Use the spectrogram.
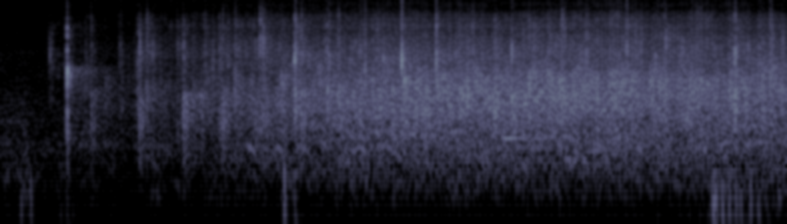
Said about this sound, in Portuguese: Aplauda o Senhor.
